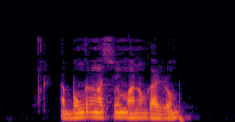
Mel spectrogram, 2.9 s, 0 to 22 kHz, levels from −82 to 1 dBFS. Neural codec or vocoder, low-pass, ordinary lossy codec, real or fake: none; 7.2 kHz; AAC, 32 kbps; real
